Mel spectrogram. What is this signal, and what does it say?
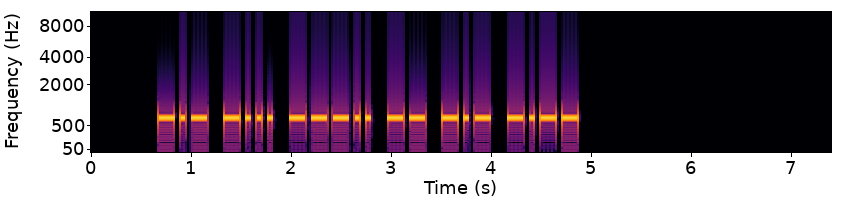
Morse code, heard as a keyed tone, about 21 wpm, 700 Hz. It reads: KB8MKY
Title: USA Call Signs - 6 Characters - Repeated 3x - 22wpm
